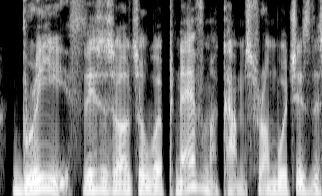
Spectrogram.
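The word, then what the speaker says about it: πνεύμα: You have the pneuma, which is pneuma, as the Greeks pronounce it, which is the spirit.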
